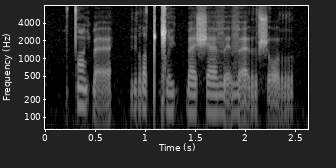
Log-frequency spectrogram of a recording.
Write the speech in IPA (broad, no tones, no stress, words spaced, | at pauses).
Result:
tˤɛ̃k͡pæ̰ | rʉtˤɡ͡ǁyk͡pæ ʃævɛ̰væ̰rʃɔ̰r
